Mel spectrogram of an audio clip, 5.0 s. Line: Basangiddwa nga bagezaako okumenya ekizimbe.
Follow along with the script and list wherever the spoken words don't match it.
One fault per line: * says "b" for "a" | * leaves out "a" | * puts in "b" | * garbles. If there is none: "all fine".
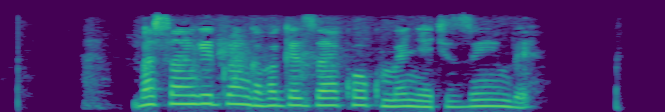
all fine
